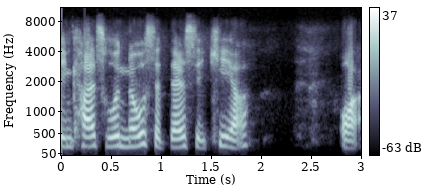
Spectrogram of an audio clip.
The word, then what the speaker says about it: IKEA: Of course, everybody in Karlsruhe knows that there's IKEA, or IKEA, to pronounce it properly.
